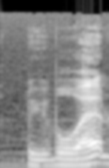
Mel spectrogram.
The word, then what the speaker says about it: 吕不韦: 开办买卖，开始商业活动啊，其中最有名儿的就是这个吕吕不韦，吕不韦啊，正确读音说这二声吕吕不韦，《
